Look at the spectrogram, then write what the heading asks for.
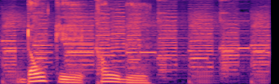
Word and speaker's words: Donkey Kong: bootleg version of how Donkey Kong is pronounced in Japanese. Donkey Kongu.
